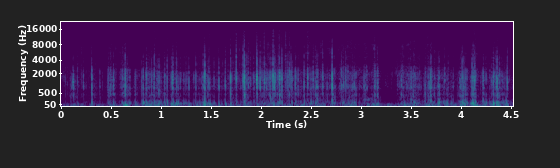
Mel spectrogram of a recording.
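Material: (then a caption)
Vinyl. Long nails and fingertips scratch the embossed, iridescent textured vinyl cover and spine of a photo album held close. The result is a dense, continuous run of rough, low-heavy scratching and rubbing with quick, irregular bursts and very little high brightness.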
